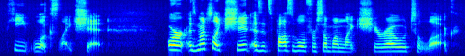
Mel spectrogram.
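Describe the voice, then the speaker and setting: A woman reading a story aloud as narrator, with expressive, wry delivery and dramatic emphasis. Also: mid-range voice. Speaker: podfic narrator. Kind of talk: expressive scripted fiction narration.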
